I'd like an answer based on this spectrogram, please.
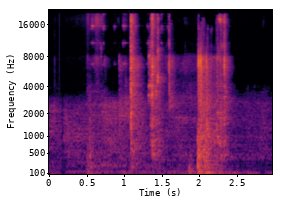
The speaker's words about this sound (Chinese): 门关上。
